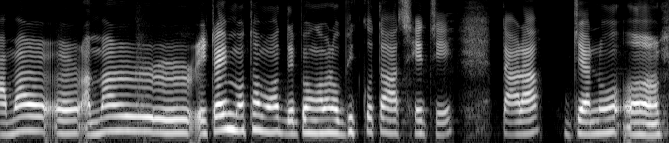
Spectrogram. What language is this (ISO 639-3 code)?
ben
